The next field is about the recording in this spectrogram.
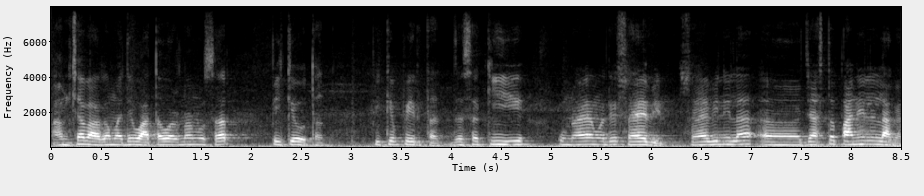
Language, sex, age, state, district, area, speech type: Marathi, male, 18-30, Maharashtra, Buldhana, urban, spontaneous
